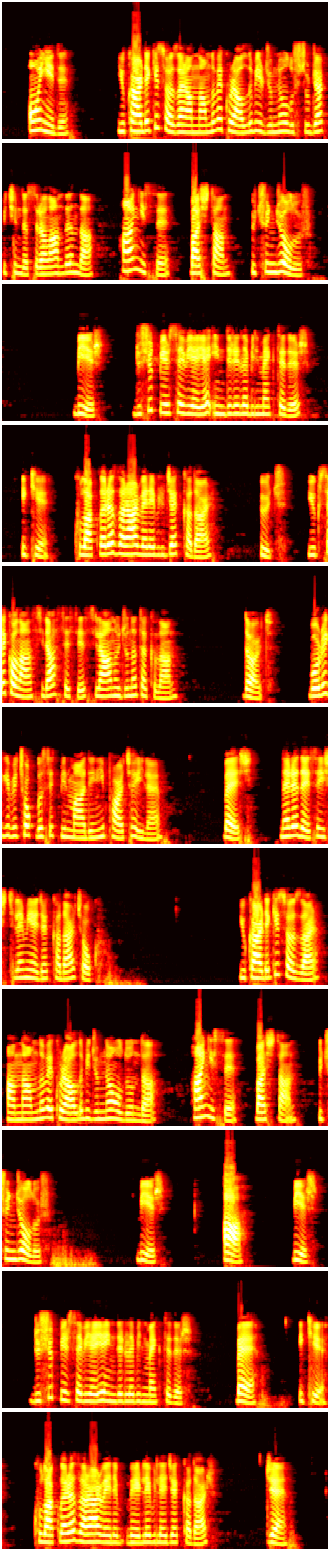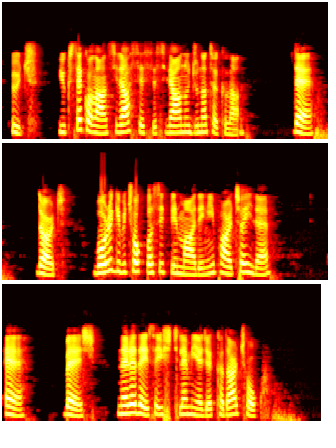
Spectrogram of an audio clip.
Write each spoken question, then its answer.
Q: Yukarıdaki sözler anlamlı ve kurallı bir cümle oluşturacak biçimde sıralandığında hangisi baştan üçüncü olur?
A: Cevap D. 4. Boru gibi çok basit bir madeni parça ile.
